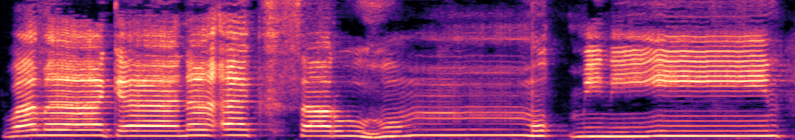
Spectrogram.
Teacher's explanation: میم ساکن کے بعد میم مشدد ہے تو یہاں ہم نے میم کا ادغام کیا، ہم غنہ بھی کیا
